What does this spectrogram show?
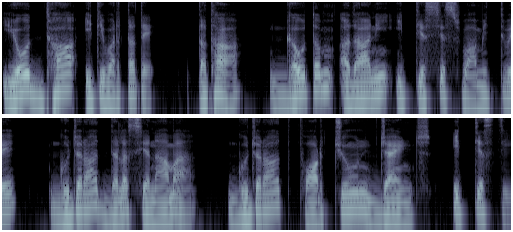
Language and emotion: Sanskrit, neutral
